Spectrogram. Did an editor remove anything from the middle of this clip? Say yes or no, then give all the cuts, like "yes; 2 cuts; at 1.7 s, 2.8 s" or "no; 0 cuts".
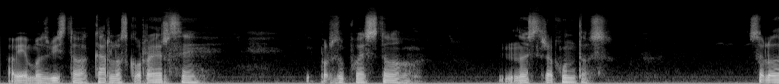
yes; 1 cut; at 5.6 s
